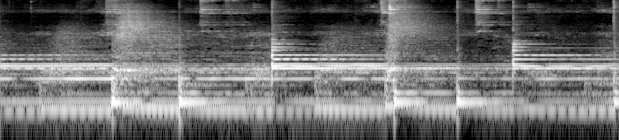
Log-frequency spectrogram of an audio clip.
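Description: Hand-held processional gongs struck in a slow, steady beat, their metallic tones ringing on between strikes, with a cymbal crash about every two and a half seconds.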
